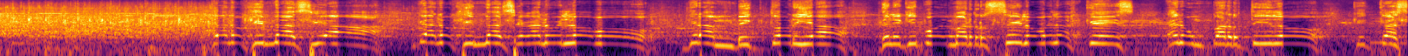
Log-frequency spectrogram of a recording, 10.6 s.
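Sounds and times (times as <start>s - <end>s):
stadium crowd clapping: 0.0s - 8.2s
stadium crowd cheering: 0.0s - 10.5s
speech: 1.7s - 10.5s.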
